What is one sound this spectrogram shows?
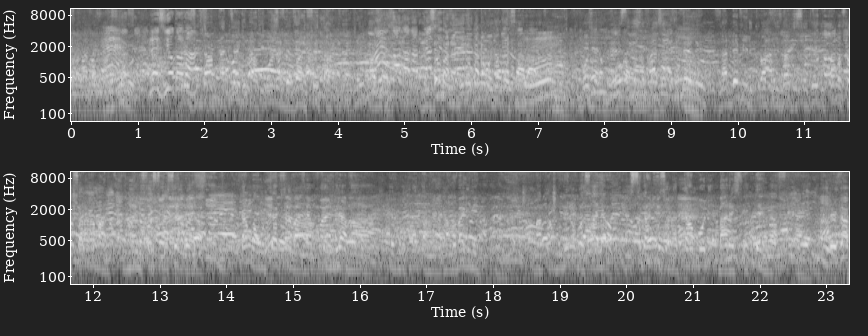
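A crowd of people talk and murmur all around outdoors.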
